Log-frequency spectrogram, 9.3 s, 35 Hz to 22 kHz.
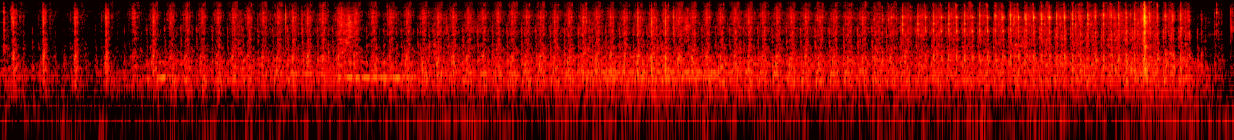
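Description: A BERNINA serger stitching a 4-thread overlock seam, running as a fast, even mechanical chatter with a rapid repetitive rhythm throughout, steady and close, with only slight shifts in speed and no talking.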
